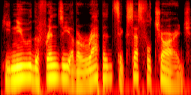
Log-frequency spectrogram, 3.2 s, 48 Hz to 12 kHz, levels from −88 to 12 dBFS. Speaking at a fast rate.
No: average, 170 wpm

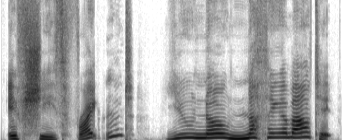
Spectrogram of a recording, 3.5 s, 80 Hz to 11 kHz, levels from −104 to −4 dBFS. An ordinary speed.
No: slow, 120 wpm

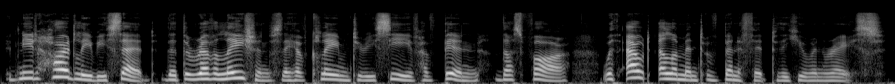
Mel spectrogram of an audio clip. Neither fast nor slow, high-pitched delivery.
Yes: average, 170 wpm; high, 215 Hz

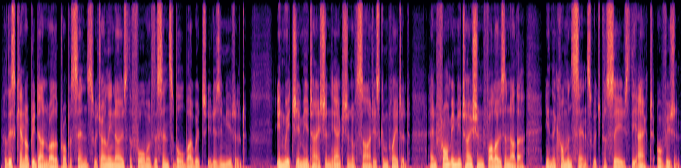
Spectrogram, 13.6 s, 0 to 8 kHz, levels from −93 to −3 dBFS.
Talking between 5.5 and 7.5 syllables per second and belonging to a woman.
No: 6.0 syllables/s; male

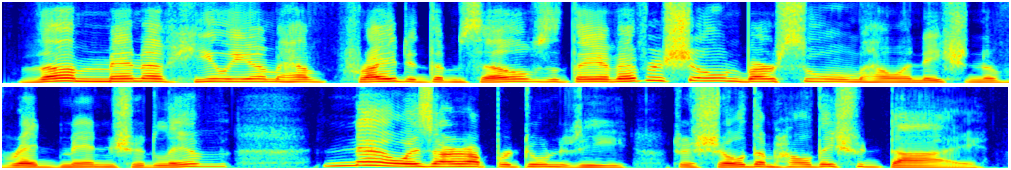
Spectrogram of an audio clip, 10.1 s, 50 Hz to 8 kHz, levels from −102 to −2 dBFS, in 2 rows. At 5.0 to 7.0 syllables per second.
No: 4.7 syllables/s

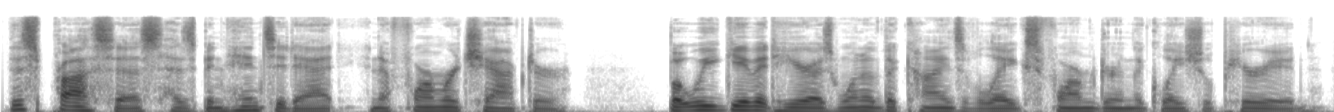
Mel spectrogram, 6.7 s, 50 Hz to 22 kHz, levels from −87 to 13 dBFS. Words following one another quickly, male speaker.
Yes: fast, 245 wpm; male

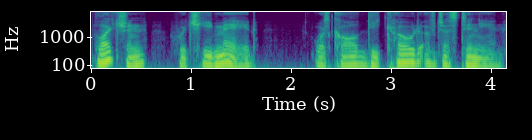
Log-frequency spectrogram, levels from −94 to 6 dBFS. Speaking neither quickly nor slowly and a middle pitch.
No: average, 160 wpm; low, 100 Hz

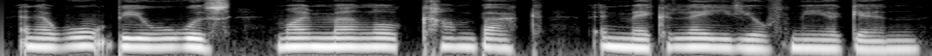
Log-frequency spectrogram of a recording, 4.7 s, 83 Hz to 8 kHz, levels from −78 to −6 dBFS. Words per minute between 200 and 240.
Yes: fast, 205 wpm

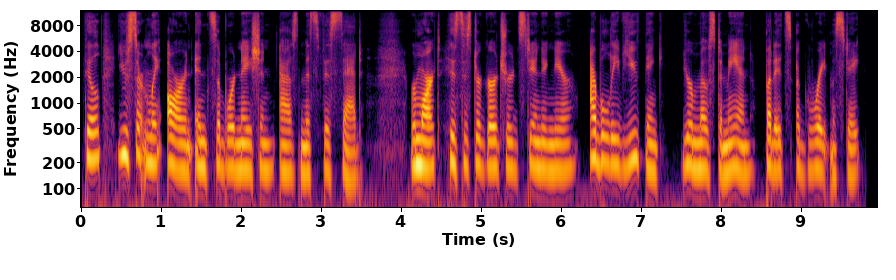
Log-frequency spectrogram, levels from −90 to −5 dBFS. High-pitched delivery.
No: medium, 175 Hz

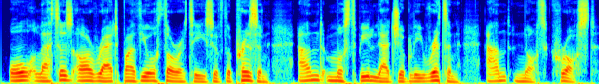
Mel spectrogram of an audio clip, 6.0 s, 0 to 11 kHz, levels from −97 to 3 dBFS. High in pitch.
No: low, 135 Hz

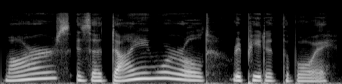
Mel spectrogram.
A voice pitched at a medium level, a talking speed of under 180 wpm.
No: high, 205 Hz; average, 140 wpm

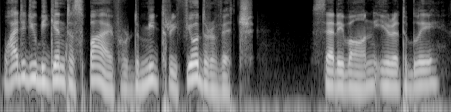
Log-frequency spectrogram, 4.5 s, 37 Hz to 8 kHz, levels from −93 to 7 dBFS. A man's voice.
Yes: male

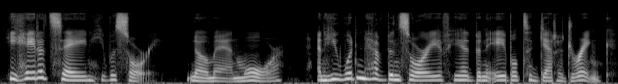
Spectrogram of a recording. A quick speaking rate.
Yes: fast, 235 wpm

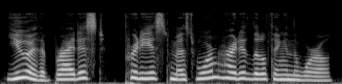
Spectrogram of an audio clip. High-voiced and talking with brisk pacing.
Yes: high, 245 Hz; fast, 230 wpm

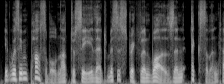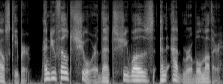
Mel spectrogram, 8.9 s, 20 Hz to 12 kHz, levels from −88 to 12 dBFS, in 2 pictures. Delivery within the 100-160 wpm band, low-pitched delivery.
Yes: average, 155 wpm; low, 110 Hz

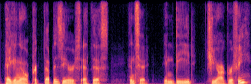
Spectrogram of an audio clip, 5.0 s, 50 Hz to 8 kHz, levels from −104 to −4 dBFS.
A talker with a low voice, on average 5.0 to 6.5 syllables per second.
No: very low, 95 Hz; 4.3 syllables/s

